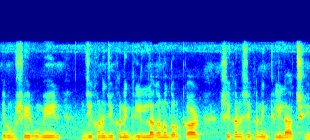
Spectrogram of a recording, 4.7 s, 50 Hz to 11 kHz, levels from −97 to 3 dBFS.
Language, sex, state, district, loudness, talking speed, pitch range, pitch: Bengali, male, West Bengal, Malda, -20 LUFS, 165 wpm, 135-145 Hz, 140 Hz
